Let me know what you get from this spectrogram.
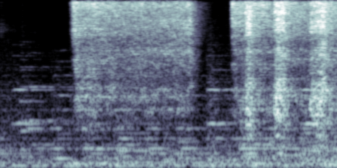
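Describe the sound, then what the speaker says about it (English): Two bursts of cooking spray hissing from an aerosol can onto food before roasting, a steady one-second spray followed by a longer, slightly pulsing one, close and loud. "we're going to spray them with some cooking spray"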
